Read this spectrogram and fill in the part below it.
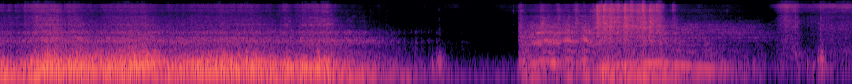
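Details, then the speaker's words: Box Chevy Caprice on a cold day with a weak, nearly dead battery and a check engine light on: engine runs rough for a few seconds, sags and dies, then catches again unevenly; hard cold start with stumbling, cause unclear. "See if I can actually get it going. Uhhuh. Yep. It's cold outside, so it's kind of acting up."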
